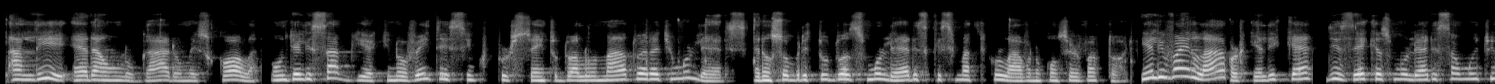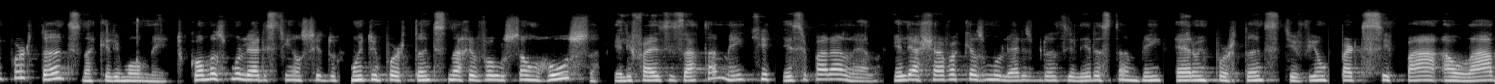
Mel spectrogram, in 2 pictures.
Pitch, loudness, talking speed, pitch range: 205 Hz, -16 LUFS, 140 wpm, 185-230 Hz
